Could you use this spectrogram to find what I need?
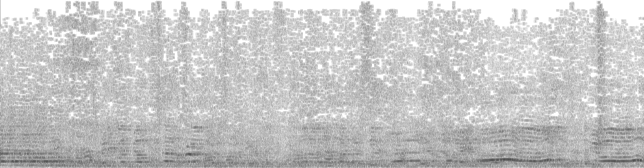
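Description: A crowd of men talks and murmurs all around.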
